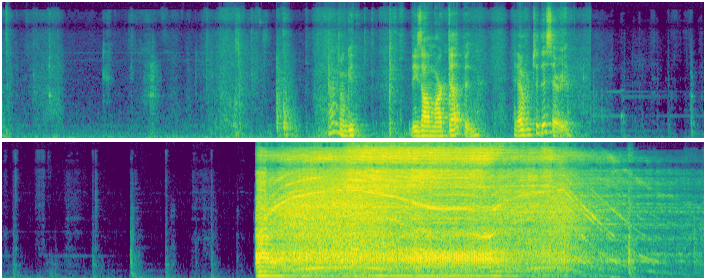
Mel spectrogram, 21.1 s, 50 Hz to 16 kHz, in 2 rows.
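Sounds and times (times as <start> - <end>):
power saw cutting wood: 14.4 - 21.0.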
